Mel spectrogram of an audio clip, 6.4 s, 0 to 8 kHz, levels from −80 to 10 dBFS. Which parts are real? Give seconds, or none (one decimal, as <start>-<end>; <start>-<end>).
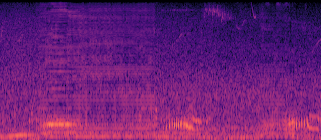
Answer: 0.0-0.8; 3.1-5.2; 5.9-6.4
